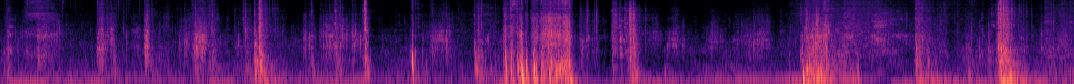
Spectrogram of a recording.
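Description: Footsteps, rustling and a string of knocks and thumps as a person walks from the engine bay to the driver's seat of a Range Rover and climbs in. The loudest noises are a rustling burst about halfway through and heavy thuds near the end, one of them a car door.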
